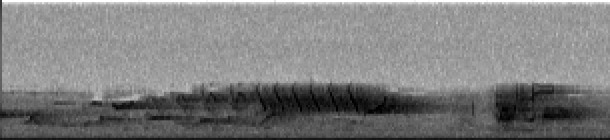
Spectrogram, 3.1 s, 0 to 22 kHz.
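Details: Osprey at a nest in the Finger Lakes region of the US, late May 2021, after losing her eggs; a nest camera catches bursts of shrill, quickly repeated whistled chirps, with a second burst near the end, above constant low rumbling noise.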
